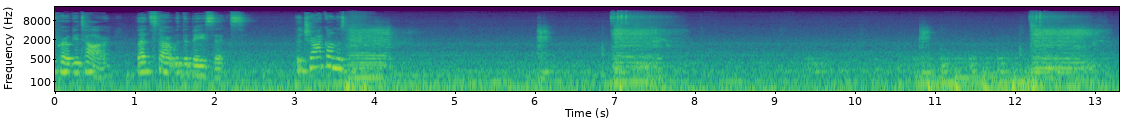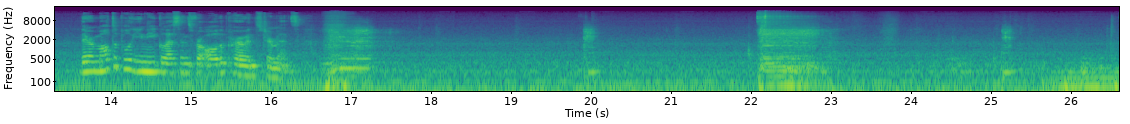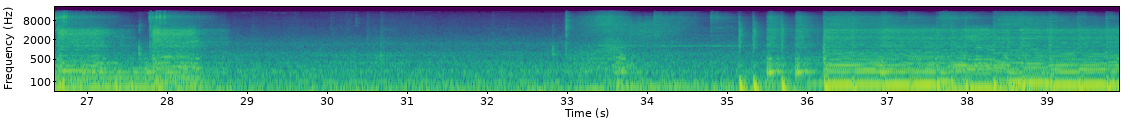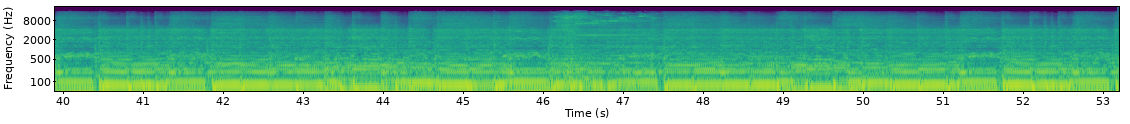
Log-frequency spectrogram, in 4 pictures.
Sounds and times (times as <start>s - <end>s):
Strum: 3.6s - 4.5s, 10.6s - 13.3s, 22.1s - 23.2s, 25.2s - 28.8s, 33.2s - 53.2s
Electric guitar: 3.6s - 4.6s, 6.9s - 8.0s, 10.8s - 13.3s, 22.1s - 23.2s, 26.1s - 28.8s, 35.6s - 46.3s, 47.2s - 53.2s.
